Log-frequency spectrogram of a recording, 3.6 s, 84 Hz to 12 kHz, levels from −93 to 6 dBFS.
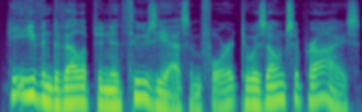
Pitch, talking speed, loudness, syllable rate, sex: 125 Hz, 180 wpm, -17 LUFS, 5.4 syllables/s, male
